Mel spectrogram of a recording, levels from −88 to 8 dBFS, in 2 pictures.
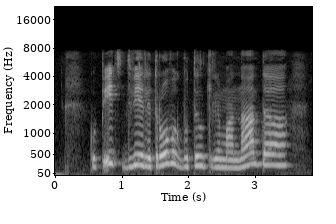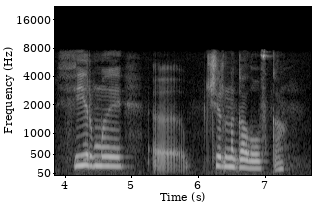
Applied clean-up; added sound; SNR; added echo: none; none; none; none.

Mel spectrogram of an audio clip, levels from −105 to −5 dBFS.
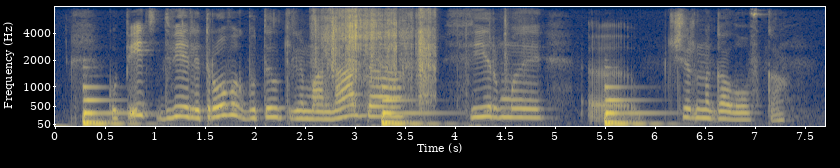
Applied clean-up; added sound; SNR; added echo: none; Bowed string instrument + Tearing; -2 dB; none.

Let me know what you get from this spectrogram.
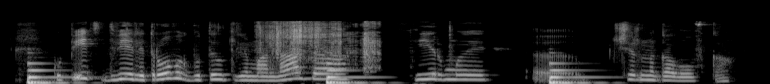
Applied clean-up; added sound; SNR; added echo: classical method Wiener filter.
